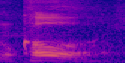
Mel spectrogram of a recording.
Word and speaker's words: Mecole: It's actually pronounced McCole. Okay. And I don't think a lot of people know that, but I guess there's so many people that say it the wrong way.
